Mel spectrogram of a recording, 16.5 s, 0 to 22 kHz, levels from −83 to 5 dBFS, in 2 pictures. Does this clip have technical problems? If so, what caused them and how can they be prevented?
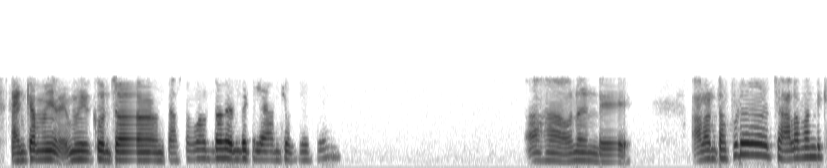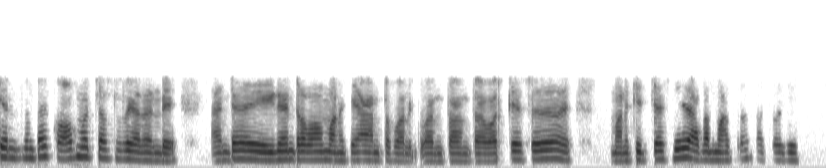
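Yes. AMR narrowband mobile codec, throughout: speech is cut off above 4 kHz and sounds plainly buzzy and synthetic, which fits a low AMR-NB mode around 7.4 kbps. Prevent it by carrying calls over a wideband codec or using a higher AMR mode.

AMR bit errors, 3.23 to 3.35 s: for about six 20 ms frames, speech keeps its pitch and level but turns hoarse and scratchy. Flipped, weakly protected bits misplaced the excitation pulses and skewed the gain and spectrum values. The error rate here sounds like a few percent. Prevent it with a stronger radio link or more robust channel coding.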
